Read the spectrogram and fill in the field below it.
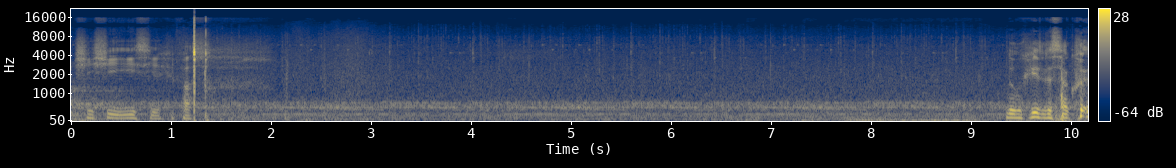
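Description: A fire crackles steadily.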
